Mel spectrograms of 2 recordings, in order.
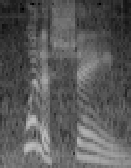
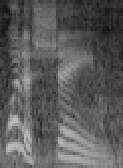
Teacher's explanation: his voice goes up when he mentions the word shame. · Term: intonation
